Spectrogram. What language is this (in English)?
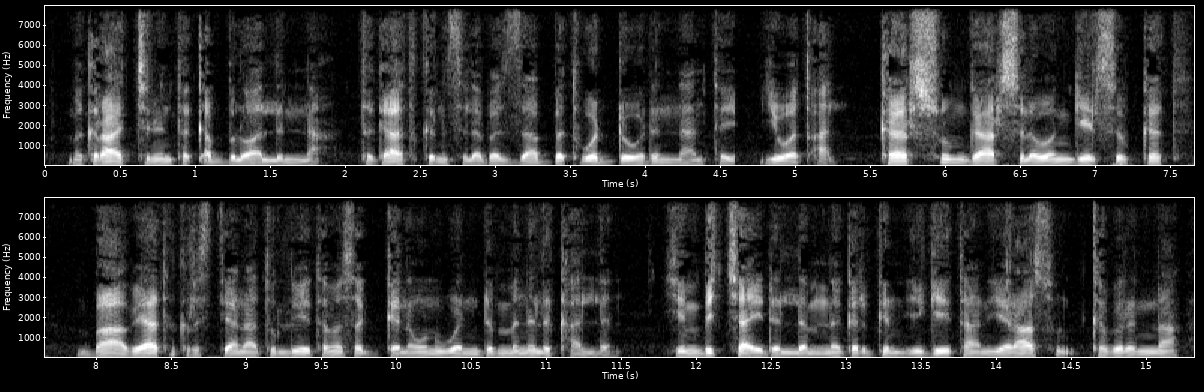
Amharic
